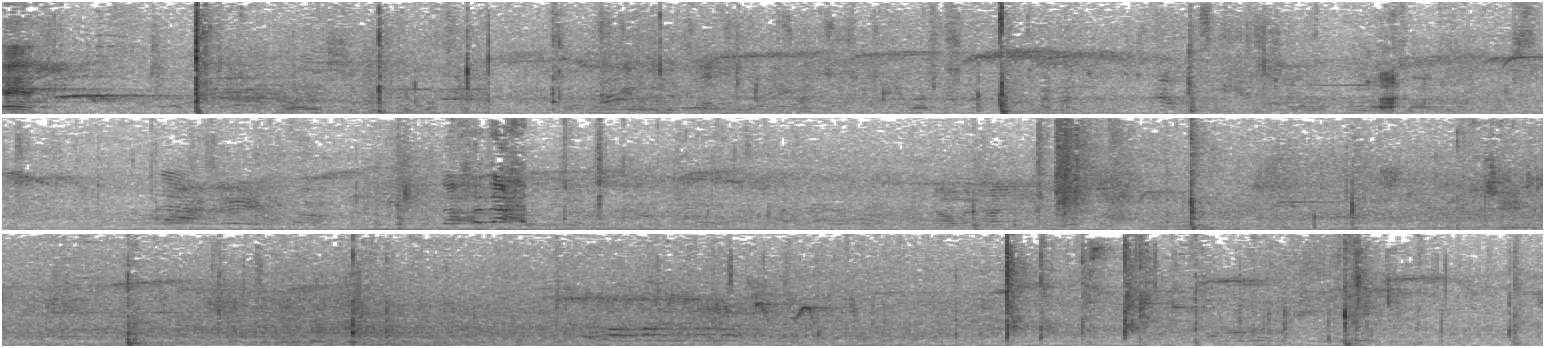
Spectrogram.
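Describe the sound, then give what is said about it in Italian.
A ball thrown hard bounces again and again at irregular intervals, each sharp thud ringing out over a busy background of indistinct voices. “Quando tu tiri il pallone forte si sente quel il suono.”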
